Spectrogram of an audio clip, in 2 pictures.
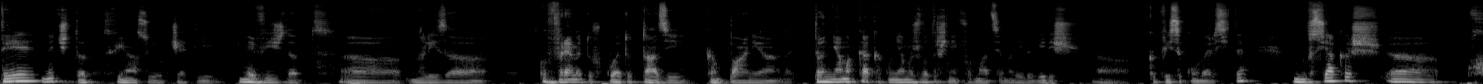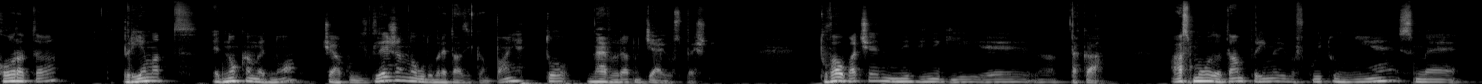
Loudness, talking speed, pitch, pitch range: -30 LUFS, 130 wpm, 110 Hz, 95-135 Hz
